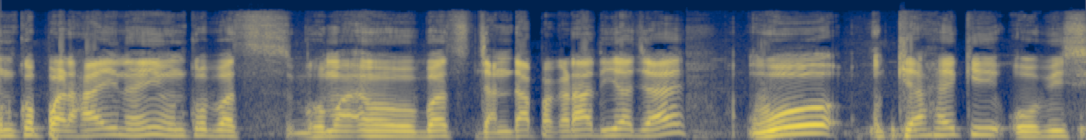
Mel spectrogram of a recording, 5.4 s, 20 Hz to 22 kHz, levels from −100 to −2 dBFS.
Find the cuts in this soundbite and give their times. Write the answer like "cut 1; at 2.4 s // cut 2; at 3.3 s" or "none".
none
